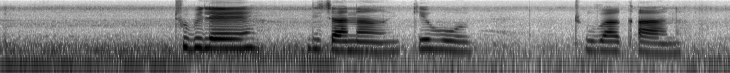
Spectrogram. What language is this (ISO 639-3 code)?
sot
